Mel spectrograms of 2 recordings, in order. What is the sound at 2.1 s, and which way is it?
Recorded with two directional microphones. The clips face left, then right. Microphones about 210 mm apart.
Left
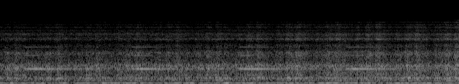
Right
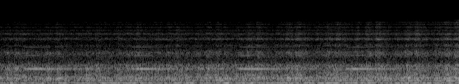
Train, 15° right (ahead or behind).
